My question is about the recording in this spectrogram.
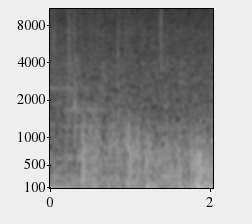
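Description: Steady rain falling, with a low rumble beneath it, from a film's soundtrack.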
